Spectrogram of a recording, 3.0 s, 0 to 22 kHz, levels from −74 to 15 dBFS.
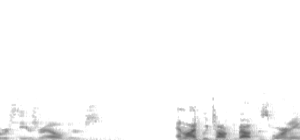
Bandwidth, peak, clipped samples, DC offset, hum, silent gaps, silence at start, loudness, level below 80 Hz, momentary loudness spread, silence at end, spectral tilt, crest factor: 7 kHz; -6 dBFS; under 0.1%; under 0.1%; none; 1.31-1.76 s; 0 s; -26 LUFS; -76 dBFS; 19 LU; 0 s; -1.5 dB/octave; 22 dB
